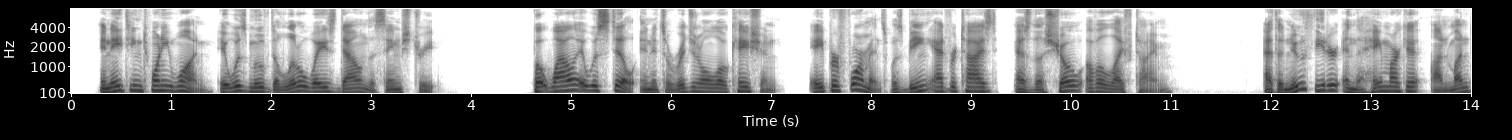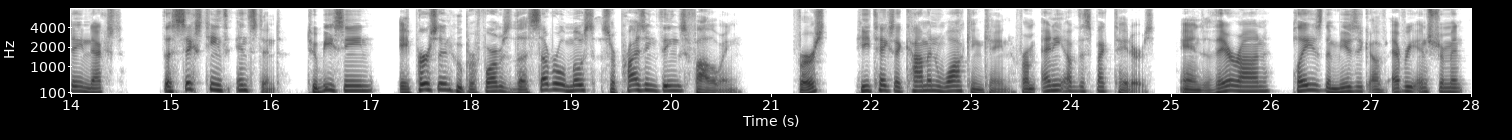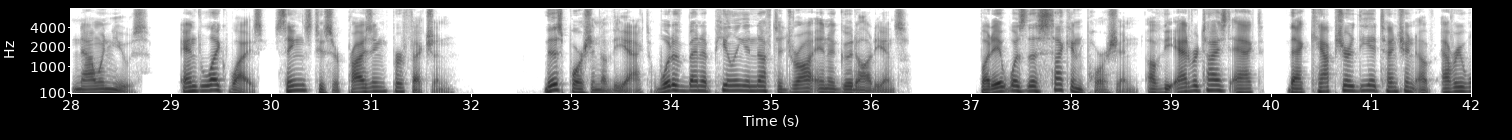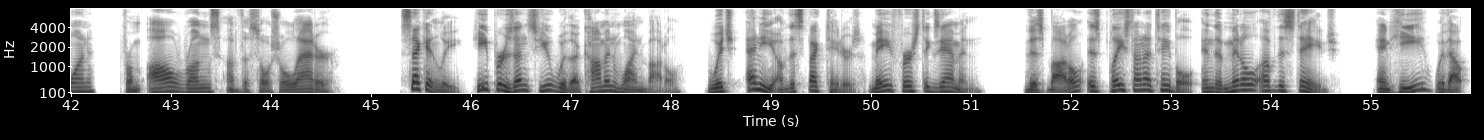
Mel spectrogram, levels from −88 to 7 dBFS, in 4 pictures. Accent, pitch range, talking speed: American, 110-170 Hz, 170 wpm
